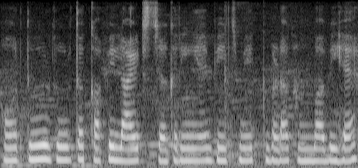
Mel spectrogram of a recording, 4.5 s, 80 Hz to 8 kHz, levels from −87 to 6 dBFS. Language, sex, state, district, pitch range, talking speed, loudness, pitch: Hindi, female, Punjab, Kapurthala, 215-225 Hz, 215 wpm, -15 LUFS, 215 Hz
